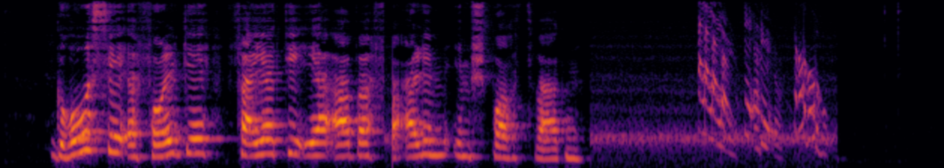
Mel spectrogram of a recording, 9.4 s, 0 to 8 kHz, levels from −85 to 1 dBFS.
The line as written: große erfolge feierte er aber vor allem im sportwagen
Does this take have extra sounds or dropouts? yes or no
yes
